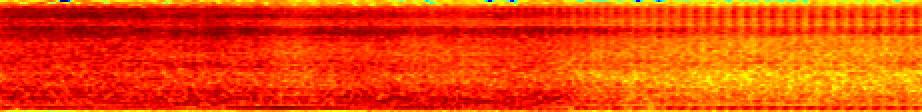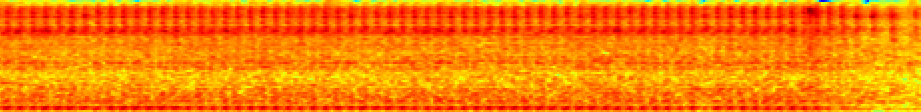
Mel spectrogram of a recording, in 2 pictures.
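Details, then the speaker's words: Yamaha Mio scooter after fitting the air filter: single quick revs drop to a steady, even idle without hunting; rpm rise from low to mid to high is now normal and smooth, though timing chain may be worn and compression weak with white exhaust smoke. "Oke kalau untuk abang untuk kenaikan RPM dari rendah Tengah atas ini sudah mulai normal Ya udah seirama"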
